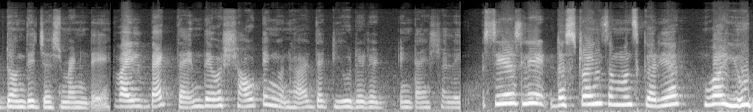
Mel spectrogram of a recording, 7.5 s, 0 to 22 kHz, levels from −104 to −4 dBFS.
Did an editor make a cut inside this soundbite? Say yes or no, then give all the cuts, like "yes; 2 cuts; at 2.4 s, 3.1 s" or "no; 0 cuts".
yes; 2 cuts; at 1.1 s, 4.6 s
